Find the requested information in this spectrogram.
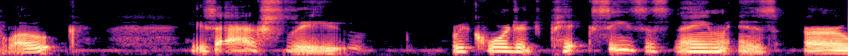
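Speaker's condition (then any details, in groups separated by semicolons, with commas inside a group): Cerebral palsy; since birth, hand tremors; age 57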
